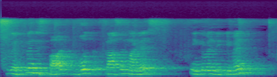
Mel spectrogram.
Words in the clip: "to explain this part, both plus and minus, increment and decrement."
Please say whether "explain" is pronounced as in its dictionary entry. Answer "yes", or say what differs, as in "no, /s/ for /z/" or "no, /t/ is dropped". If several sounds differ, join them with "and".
no, /l/ is dropped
